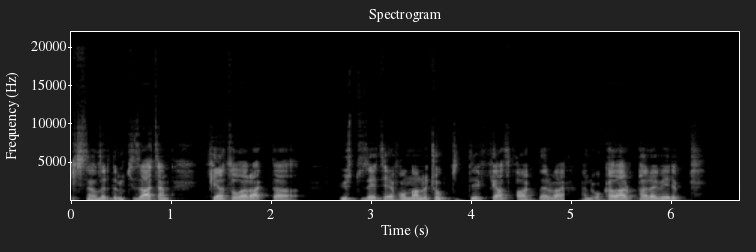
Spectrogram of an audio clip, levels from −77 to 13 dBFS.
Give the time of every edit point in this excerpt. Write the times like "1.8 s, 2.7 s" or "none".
4.9 s

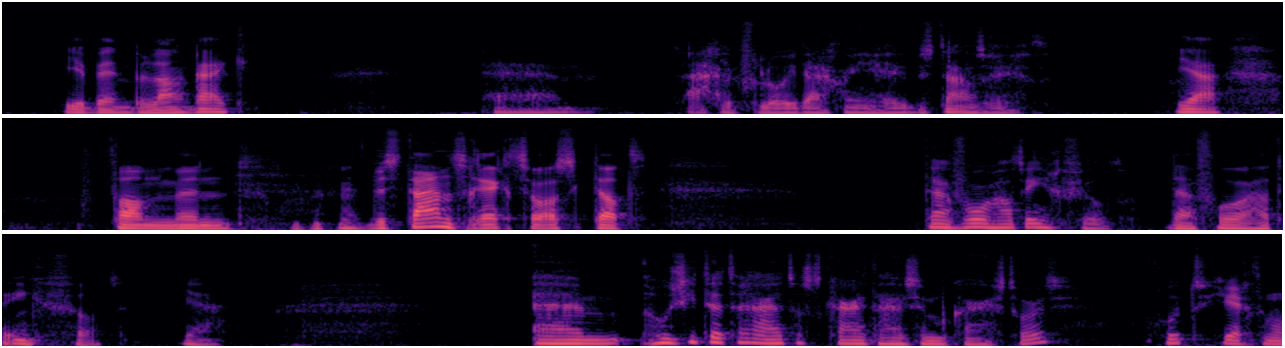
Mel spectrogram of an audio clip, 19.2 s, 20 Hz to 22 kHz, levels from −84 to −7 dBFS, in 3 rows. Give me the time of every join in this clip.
5.8 s

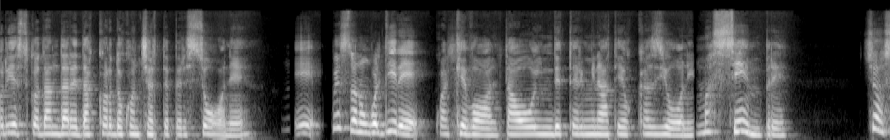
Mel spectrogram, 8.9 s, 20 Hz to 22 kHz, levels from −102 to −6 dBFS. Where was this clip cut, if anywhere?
2.9 s, 6.9 s

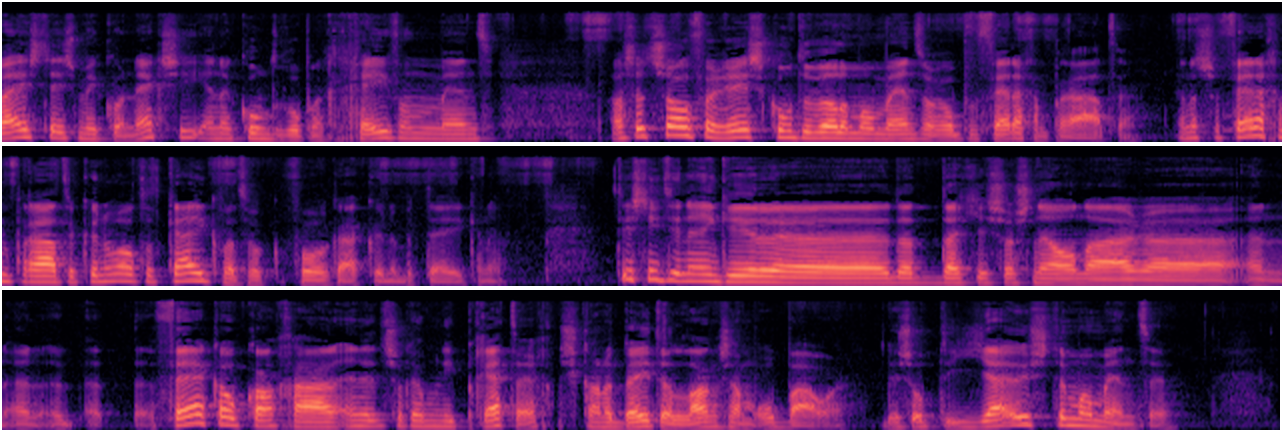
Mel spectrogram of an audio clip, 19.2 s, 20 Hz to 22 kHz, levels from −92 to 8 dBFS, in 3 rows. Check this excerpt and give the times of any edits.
15.6 s, 17.1 s

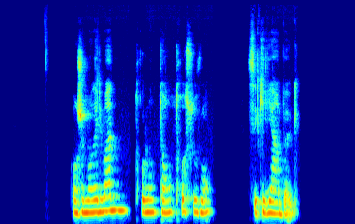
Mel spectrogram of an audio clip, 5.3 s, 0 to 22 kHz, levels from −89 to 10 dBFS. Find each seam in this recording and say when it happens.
2.0 s

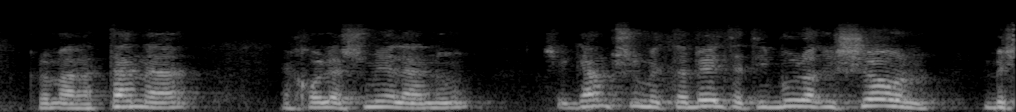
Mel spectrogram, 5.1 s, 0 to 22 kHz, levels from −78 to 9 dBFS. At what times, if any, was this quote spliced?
none

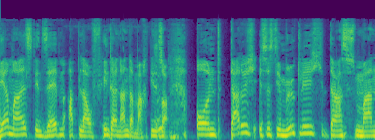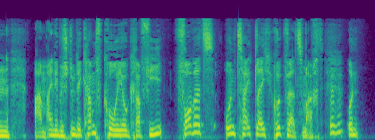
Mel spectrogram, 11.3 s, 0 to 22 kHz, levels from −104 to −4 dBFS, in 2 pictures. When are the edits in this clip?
2.3 s

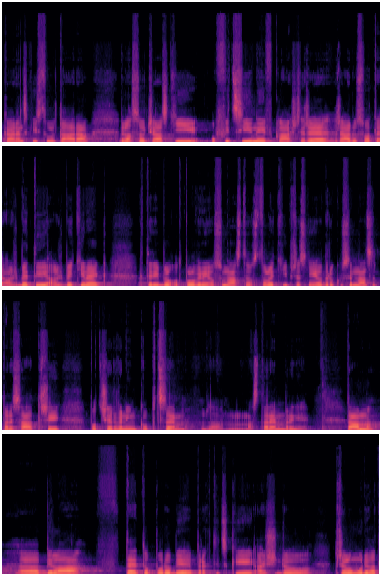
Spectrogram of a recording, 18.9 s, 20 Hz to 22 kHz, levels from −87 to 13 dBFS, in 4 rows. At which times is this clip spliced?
none

